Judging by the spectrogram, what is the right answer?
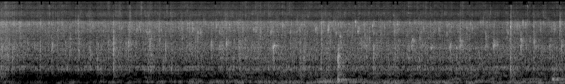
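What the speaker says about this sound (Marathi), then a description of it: "आणि कांदा पण टाकत आहे लगेच।" Onions and green chillies frying in hot oil with cumin and mustard seeds in a pan while making kande pohe, a steady, loud, continuous sizzle with occasional stirring, close up and with no talk.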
